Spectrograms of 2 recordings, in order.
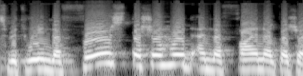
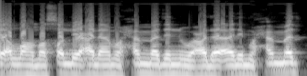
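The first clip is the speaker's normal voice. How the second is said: rapid, lower prayer recitation; fast recitation; 3 semitones lower, much faster than usual. Shown as a demonstration. Teacher showing students the tashahhud, fast recitation. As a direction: rattle off the Arabic like daily prayer.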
